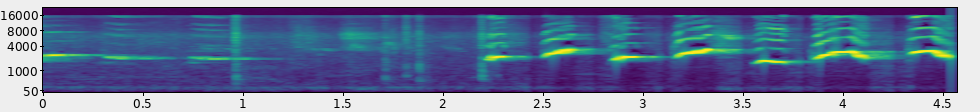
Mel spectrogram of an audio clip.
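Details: Greater green leafbird song used to get a bird singing: two level drawn-out whistles, then a quick steady string of about eight bright, rising and falling whistled notes.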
